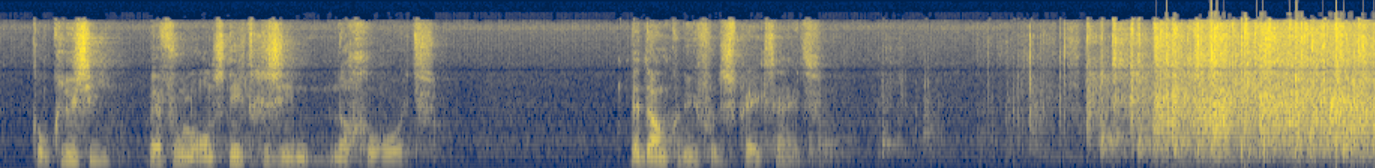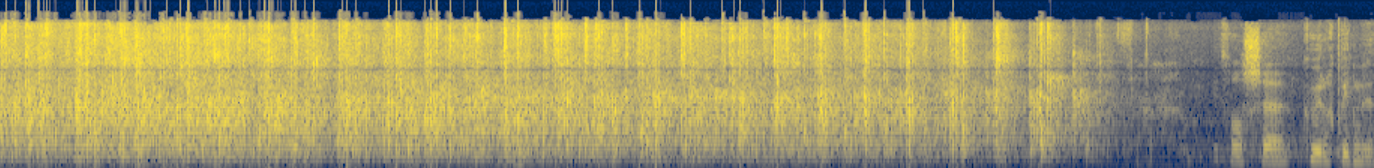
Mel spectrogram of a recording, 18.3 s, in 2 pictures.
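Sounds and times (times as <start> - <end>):
speech: 0.2 - 3.0, 4.2 - 5.7, 17.4 - 18.3
audience applause: 7.2 - 16.7.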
